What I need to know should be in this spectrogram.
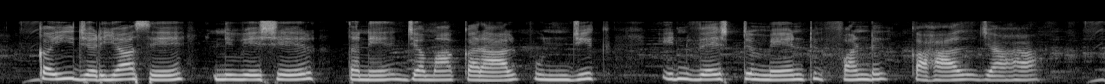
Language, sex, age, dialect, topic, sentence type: Magahi, female, 18-24, Northeastern/Surjapuri, banking, statement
